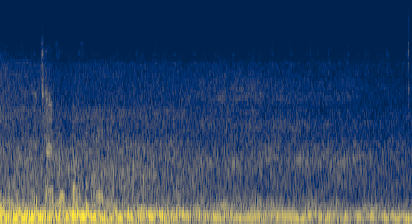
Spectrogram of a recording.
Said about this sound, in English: I'm going to let this other truck pass so you can hear okay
